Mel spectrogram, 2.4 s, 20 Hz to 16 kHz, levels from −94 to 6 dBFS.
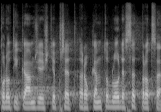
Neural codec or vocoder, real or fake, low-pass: autoencoder, 48 kHz, 128 numbers a frame, DAC-VAE, trained on Japanese speech; fake; 14.4 kHz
